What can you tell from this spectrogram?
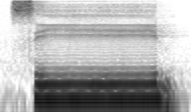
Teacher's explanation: জিহ্বার আগা সামনের নিচের দুই দাঁতের পেট ও আগার সঙ্গে লাগিয়ে উচ্চারিত হয়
